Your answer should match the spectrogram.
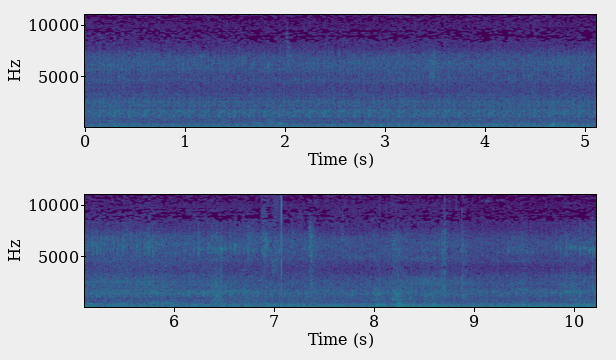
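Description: Safari vehicle's engine idling steadily, a low even hum.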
